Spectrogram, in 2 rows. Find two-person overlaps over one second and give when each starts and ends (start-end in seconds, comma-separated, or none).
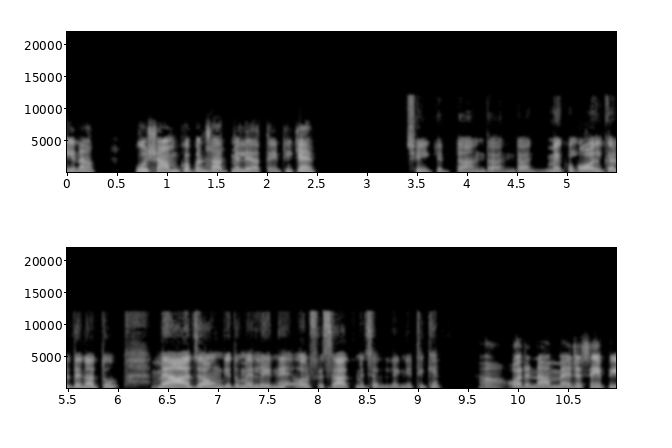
none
